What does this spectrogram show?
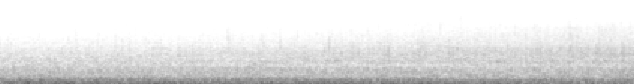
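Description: Continuous low rumble of a starmine fireworks display, its booms blurred together, with a few faint crackles.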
